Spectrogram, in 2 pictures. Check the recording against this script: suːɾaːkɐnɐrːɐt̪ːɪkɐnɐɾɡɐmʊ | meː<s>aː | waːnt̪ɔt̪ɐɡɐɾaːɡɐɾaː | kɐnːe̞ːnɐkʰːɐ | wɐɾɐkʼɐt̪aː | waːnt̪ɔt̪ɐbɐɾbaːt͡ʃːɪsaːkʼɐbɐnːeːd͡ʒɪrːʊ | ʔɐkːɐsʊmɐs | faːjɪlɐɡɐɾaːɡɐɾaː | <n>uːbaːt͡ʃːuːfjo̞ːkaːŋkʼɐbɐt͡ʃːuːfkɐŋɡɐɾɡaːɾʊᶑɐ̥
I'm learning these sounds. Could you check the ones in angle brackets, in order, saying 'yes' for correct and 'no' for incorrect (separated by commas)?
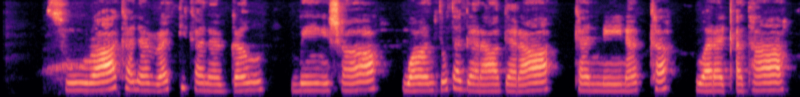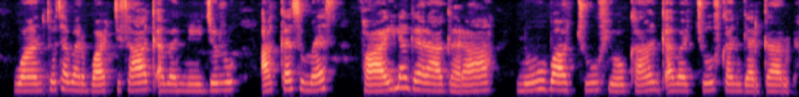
no, yes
